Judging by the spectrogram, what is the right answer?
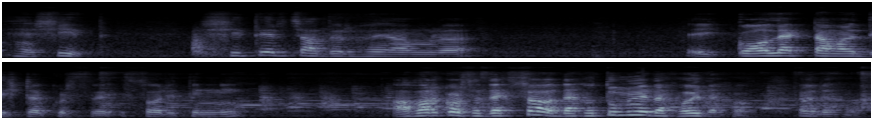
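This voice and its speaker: A man playing a lovesick, tongue-tied young man. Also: fairly high pitch. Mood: flustered. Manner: dreamy murmuring, then flustered and shouting. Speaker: lead character. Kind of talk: comic short-film acting.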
